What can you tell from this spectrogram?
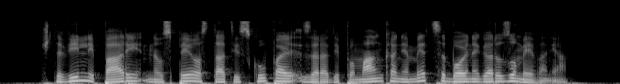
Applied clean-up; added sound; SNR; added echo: none; none; none; none.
